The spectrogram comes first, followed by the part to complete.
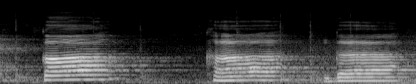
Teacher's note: कंठ से उच्चारित होने वाले वर्ण है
